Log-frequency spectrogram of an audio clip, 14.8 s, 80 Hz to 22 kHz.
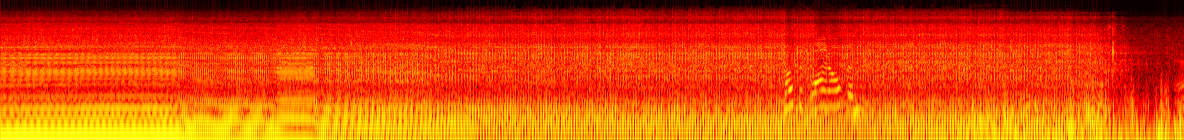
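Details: Bolens MTD BL-160 25cc two-stroke string trimmer drones at high speed, then its pitch sags and wavers and it dies despite open throttle, during carburetor cleaning and mixture screw adjustment.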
